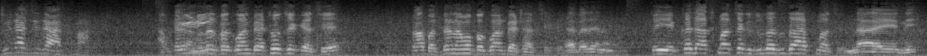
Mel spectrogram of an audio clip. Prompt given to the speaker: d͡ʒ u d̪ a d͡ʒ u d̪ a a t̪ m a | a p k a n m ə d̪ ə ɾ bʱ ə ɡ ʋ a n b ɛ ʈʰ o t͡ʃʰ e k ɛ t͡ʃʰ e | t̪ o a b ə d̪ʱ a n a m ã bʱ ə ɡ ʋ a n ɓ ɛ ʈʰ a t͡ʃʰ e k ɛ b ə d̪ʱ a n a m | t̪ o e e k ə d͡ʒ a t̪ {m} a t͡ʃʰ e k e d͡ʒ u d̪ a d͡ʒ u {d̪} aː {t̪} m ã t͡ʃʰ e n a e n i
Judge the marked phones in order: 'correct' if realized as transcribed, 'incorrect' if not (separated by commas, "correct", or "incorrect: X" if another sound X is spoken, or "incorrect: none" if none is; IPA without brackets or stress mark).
correct, correct, correct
